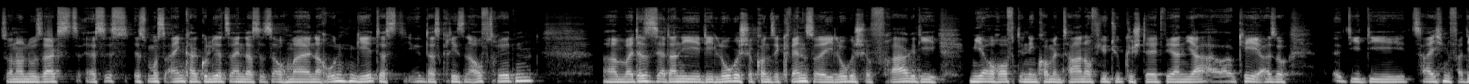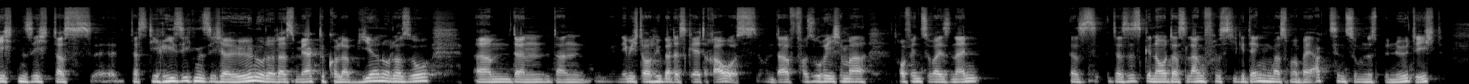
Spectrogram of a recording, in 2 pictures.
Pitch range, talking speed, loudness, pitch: 120-135 Hz, 200 wpm, -19 LUFS, 125 Hz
